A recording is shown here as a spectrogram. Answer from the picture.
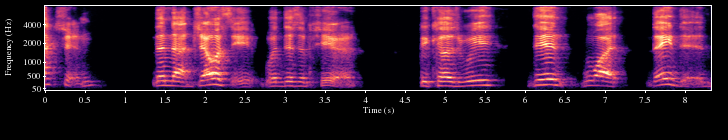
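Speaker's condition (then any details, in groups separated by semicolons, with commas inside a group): Cerebral palsy; clenched fist, unsteady walk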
